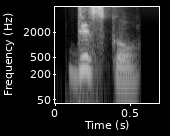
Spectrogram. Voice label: "disco", Indian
